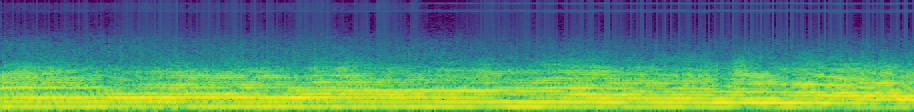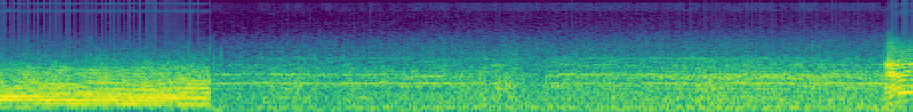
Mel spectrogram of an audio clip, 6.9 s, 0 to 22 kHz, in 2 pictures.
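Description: A propeller aircraft engine roars loud and close during a power dive in a 1935 film, its pitch sliding steadily downward before the tone abruptly shifts to a lower, rougher drone that continues to the end.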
